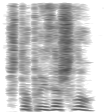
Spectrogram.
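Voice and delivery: usual speaking voice

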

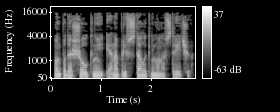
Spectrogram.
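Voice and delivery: plain reading voice

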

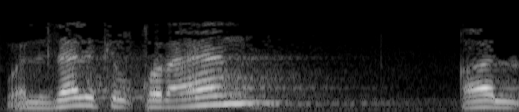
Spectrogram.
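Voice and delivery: ordinary delivery

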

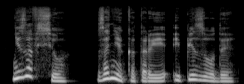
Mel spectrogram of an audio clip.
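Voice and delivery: plain reading voice

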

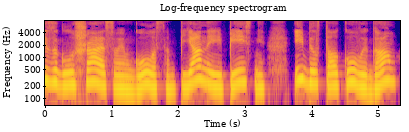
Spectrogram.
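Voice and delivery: usual speaking voice

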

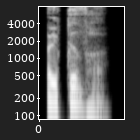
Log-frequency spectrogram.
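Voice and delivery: a sharp, clipped order; sharp command. A narrator's reading. Lawyer orders the guard to wake her, sharp. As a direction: bite the word off. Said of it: "قال مانتراك في حدة".

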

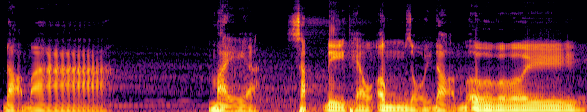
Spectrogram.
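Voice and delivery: slow sing-song ghostly croon; a dead man's voice calling his victim to come along; eerie ghost voice. Acted. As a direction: lure him gently toward death. Ghost lures man to death.

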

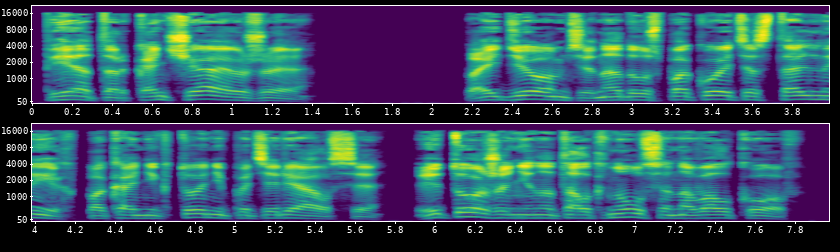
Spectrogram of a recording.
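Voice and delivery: loud, commanding call to others; rally the group loudly. Acted. Hakon rallies men in forest.

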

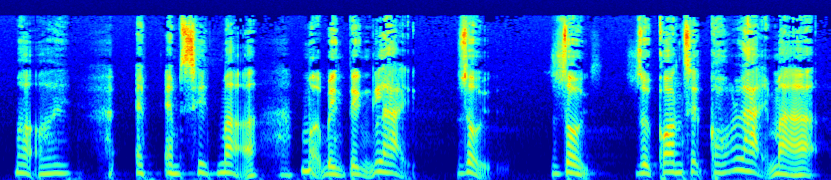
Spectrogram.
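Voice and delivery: nervous maid stalling the mistress; timid young maid. Acted. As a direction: stammer out an answer to your mistress. Maid comforts her mistress.

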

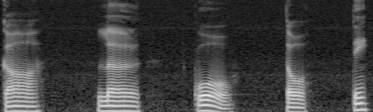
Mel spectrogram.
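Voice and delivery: Ka, le, guo, do, di said as separate syllables, each with a pause between. Shown as a demonstration. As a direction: say Ka, le, guo, do, di one syllable at a time. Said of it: "is pronounced like this".

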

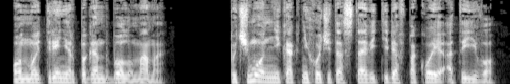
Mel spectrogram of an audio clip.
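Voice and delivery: an angry daughter throwing blame; teen daughter. A narrator's reading. Becky resents the coach. (обиженная дочь-подросток, выше и громче)

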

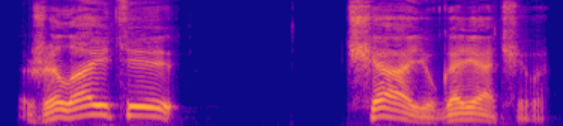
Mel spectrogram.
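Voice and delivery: high, drawn-out tipsy question; drunken offer. A narrator's reading. Forester offering guests tea, drunkenly. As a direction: slur the offer like a drunk host. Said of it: "пьяно спросил лесник".

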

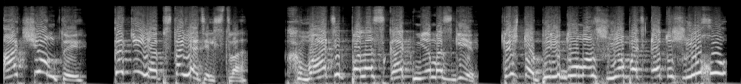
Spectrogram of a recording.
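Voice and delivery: very high, exasperated questioning; high-pitched female outrage; indignant woman. Acted. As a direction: demand answers in a high voice. Plays Regina, indignant.

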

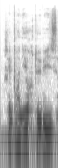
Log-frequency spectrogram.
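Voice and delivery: ordinary delivery, nothing marked

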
